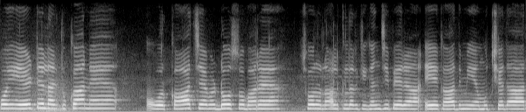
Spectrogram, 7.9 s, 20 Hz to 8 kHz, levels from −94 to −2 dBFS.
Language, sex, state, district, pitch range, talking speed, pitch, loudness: Rajasthani, female, Rajasthan, Churu, 270-295 Hz, 160 wpm, 280 Hz, -16 LUFS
